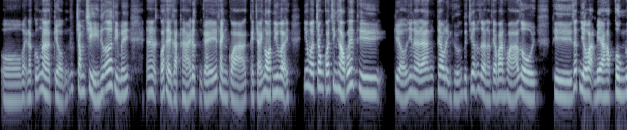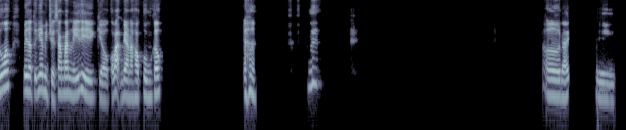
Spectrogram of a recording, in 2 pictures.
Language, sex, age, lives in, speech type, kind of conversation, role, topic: Vietnamese, male, 25-29, Japan, conversation, podcast, host, Bạn có thể kể về một lần cuộc đời bạn rẽ sang hướng bất ngờ không?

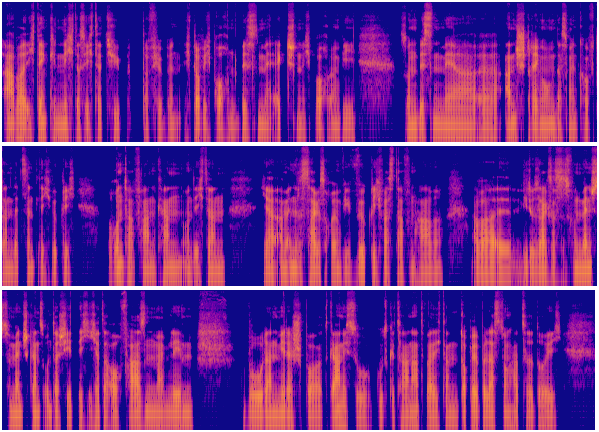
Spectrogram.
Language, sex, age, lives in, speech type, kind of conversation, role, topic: German, male, 25-29, Germany, conversation, podcast, guest, Welche Rolle spielt Bewegung für deine mentale Gesundheit?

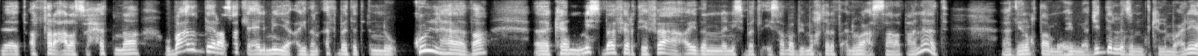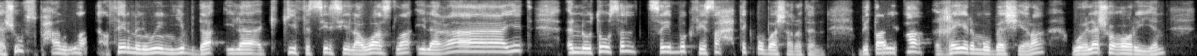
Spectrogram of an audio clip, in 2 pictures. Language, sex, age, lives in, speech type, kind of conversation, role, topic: Arabic, male, 30-34, United States, conversation, unstructured, none, إيه رأيك في حرائق الغابات وتأثيرها على الكوكب؟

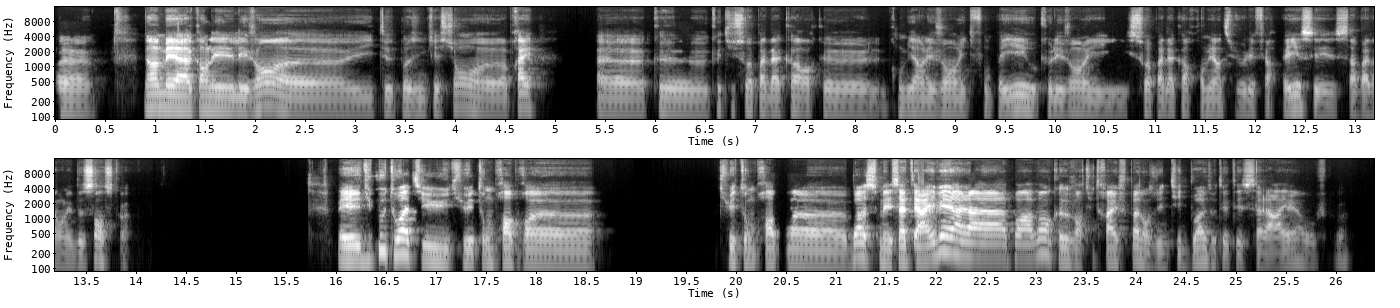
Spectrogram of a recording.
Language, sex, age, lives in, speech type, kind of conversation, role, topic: French, male, 25-29, United States, conversation, unstructured, none, Comment négocies-tu ton salaire quand tu sais que ton travail vaut plus que ce qu’on te propose ?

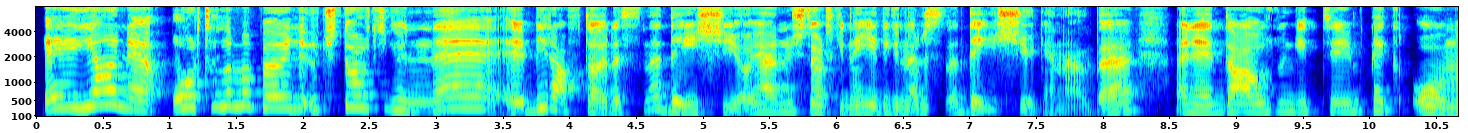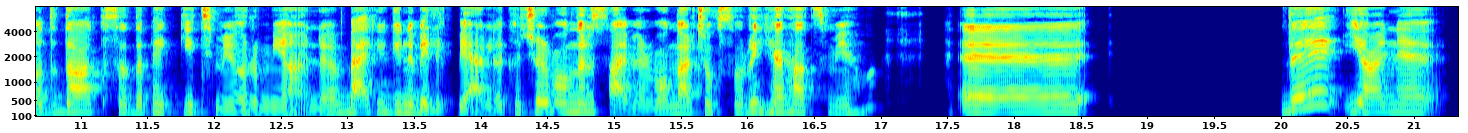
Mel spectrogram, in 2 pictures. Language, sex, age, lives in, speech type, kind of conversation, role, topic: Turkish, female, 25-29, Germany, conversation, advice, user, Tatil veya seyahatten sonra günlük rutinlerinizi yeniden başlatmakta neden zorlanıyorsunuz?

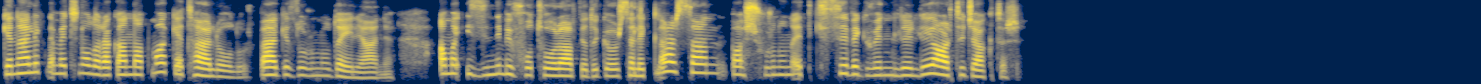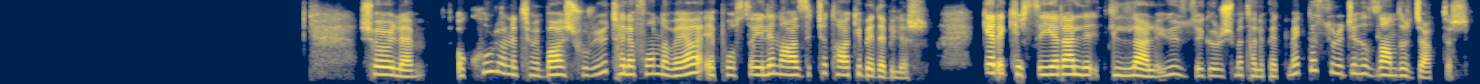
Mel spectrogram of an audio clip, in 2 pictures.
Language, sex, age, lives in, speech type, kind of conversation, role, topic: Turkish, female, 30-34, Germany, read, expert-assistant, expert, Okullarda kaynak eksikliği nasıl giderilebilir?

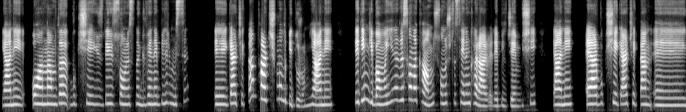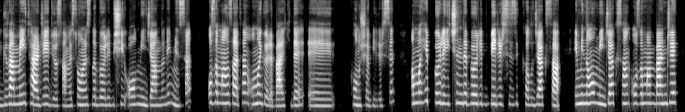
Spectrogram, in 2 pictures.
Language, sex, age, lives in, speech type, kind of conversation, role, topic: Turkish, female, 25-29, Estonia, conversation, advice, advisor, Aldatma sonrası ilişkiyi sürdürmeli miyim, yoksa bitirmeli miyim?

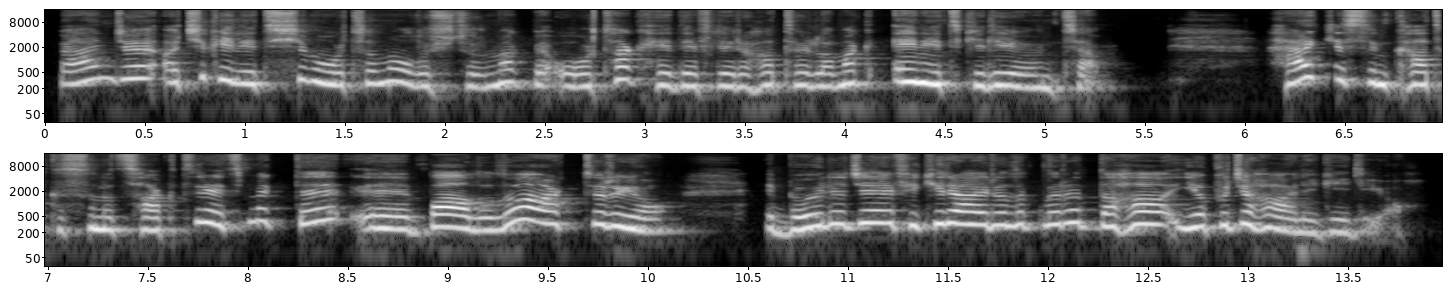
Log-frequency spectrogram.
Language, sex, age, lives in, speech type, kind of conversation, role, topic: Turkish, female, 35-39, Austria, read, expert-assistant, expert, Aşı olmak sadece kişisel bir karar mı, yoksa toplumsal bir sorumluluk mu?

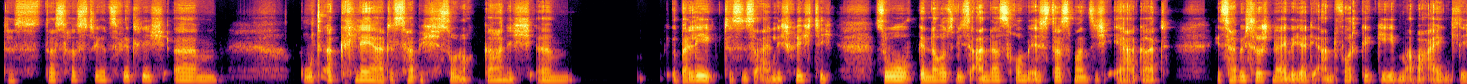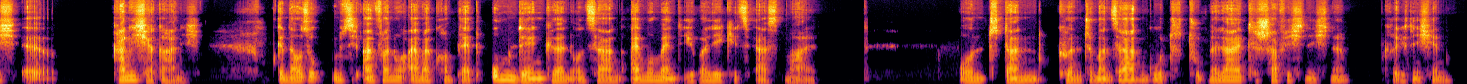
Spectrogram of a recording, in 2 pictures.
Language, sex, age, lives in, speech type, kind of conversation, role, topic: German, female, 55-59, Germany, conversation, advice, user, Wie schaffe ich es, genug Zeit für mich selbst zu finden, obwohl ich ständig verabredet und beschäftigt bin?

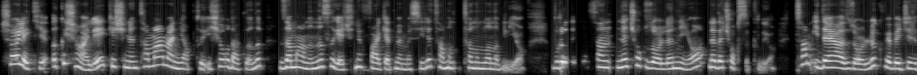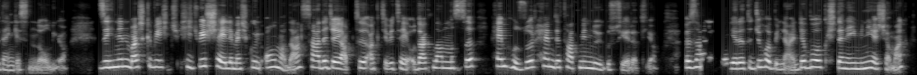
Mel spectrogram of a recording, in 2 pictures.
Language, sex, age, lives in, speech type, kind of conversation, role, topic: Turkish, female, 25-29, Spain, read, expert-assistant, expert, Yaratıcı hobiler insanı neden daha mutlu ve huzurlu yapar mı?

